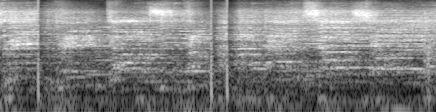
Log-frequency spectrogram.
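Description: Fireworks show music playing loudly, with sharp firework bangs over it: one about half a second in and two in quick succession about two seconds in.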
